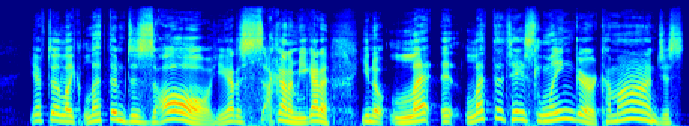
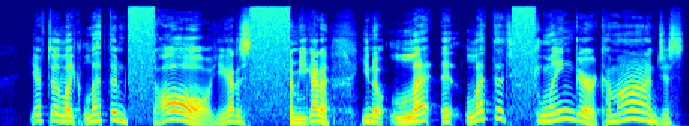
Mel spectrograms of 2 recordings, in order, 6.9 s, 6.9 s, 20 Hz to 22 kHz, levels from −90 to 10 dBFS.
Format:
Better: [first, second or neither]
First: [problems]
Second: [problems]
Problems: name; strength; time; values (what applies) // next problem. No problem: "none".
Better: first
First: none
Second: audio cutting out; filled with static; at 1.5 s, at 2.5 s and at 5 s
